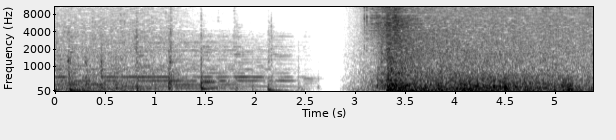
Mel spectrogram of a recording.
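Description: Thunderstorm in The Witcher 3: a game music passage cuts off, then a loud rumbling thunder crash rolls in and sustains with heavy rain-like noise.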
